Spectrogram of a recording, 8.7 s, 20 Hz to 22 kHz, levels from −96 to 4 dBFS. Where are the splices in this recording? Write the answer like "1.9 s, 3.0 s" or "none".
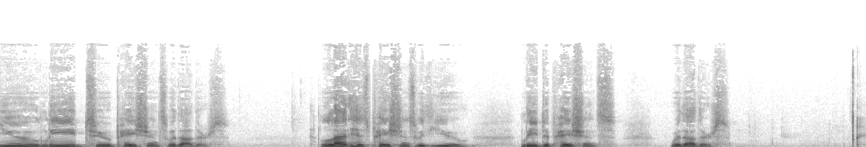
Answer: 3.1 s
